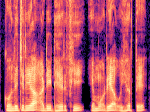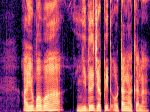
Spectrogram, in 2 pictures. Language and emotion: Santali, fearful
